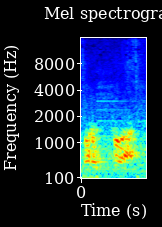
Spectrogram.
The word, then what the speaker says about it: Bourgeois: Tulisannya Bourgeois, bacanya Bourgeois.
